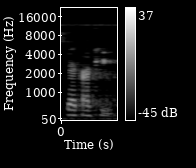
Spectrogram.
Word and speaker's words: Keka Keeks: It's Keka Keeks.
